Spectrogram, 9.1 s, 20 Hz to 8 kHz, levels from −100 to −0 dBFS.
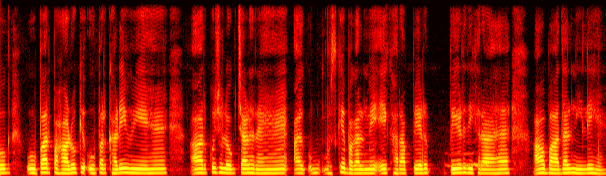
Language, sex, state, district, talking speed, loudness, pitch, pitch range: Hindi, female, Chhattisgarh, Sarguja, 185 wpm, -27 LUFS, 180 Hz, 175-185 Hz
